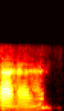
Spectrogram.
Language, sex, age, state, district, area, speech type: Bengali, male, 18-30, West Bengal, Murshidabad, urban, conversation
